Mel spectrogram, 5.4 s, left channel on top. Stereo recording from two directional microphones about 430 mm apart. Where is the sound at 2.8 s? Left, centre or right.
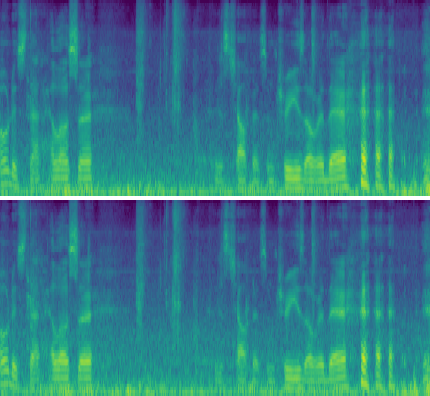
Centre.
